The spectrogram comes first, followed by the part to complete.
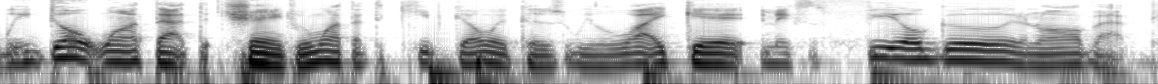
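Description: A man with an American accent speaks at a medium pitch in a dark, mellow tone. His pitch varies in an ordinary way at a moderate pace, in a very clean recording with a silent background. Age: 20s. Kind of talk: solo podcast monologue, motivational faith talk. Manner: casual, with frequent fillers and repetitions.

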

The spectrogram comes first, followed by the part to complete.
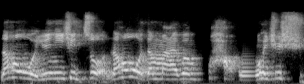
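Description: Her voice is high and pitched upward. She speaks loudly, projecting outward. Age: 20s. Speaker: pet communicator. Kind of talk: radio interview.

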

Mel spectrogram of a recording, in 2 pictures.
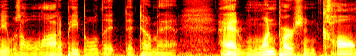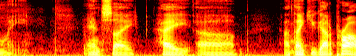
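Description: A man with a Louisiana accent at a fairly low pitch and moderate pace, with fairly even intonation, in a very clean recording over a silent background. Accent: Southern US (Louisiana). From North Louisiana. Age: 60s. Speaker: recovering alcoholic, AA sponsor. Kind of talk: personal testimony. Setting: studio.

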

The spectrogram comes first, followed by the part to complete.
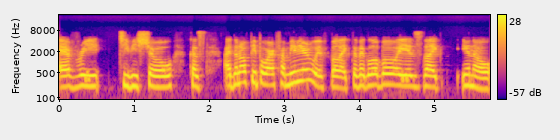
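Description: Fairly high in pitch, a woman talks at a moderate pace with a Brazilian accent. The sound is dry and close, with no echo. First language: Portuguese. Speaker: MMA journalist. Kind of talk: casual interview chat.

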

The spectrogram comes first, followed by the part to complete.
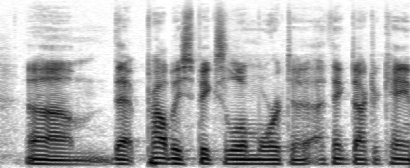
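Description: A man speaks in a Southern US accent. His pitch is very deep and low. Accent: Southern US, noticeable. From southeastern North Carolina. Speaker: psychiatrist, veteran services director. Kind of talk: interview conversation.

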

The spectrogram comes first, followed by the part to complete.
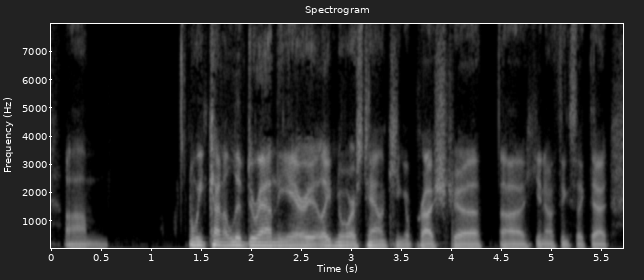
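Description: In a very clean recording with a silent background and a dry, close sound with no echo, a man with an American accent speaks in an ordinary speaking voice, fairly low in pitch, with ordinary pitch variation at a moderate pace. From Western New York, Rochester. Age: 40s. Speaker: podcast host, musician. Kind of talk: casual interview.

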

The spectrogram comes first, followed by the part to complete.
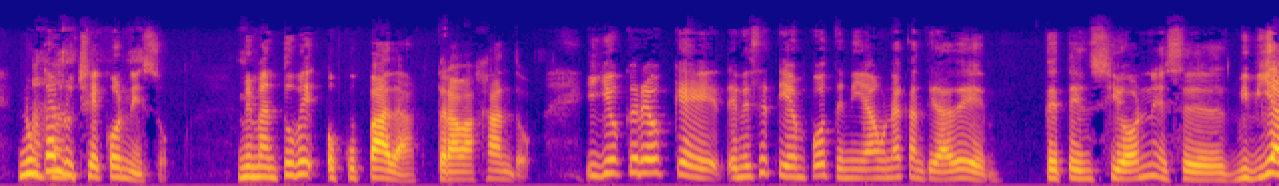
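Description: With lively intonation, a woman at medium pitch speaks at a fairly slow pace in a plain, everyday voice, on a very clean recording with a silent background and a dry, close sound with no echo. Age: 60s. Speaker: physician and healer. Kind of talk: interview.

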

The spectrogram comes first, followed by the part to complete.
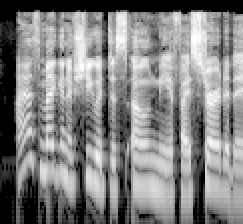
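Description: Noticeable background noise surrounds a woman speaking at a fairly quick pace. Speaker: voice actor. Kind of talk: casual chat.

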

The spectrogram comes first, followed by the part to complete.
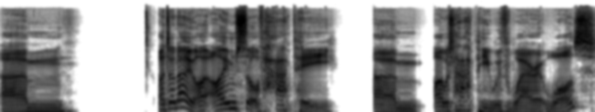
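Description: A man with a medium pitch speaks slowly-ish, at a fairly slow pace, in an ordinary speaking voice with lively intonation. The sound is dry and close, with no echo. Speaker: podcast host. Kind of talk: casual chat.

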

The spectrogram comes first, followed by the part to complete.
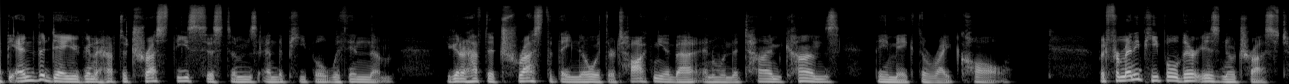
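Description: Recorded very cleanly against a silent background, with a dry, close sound and no echo, a man with a plain, everyday voice talks at a moderate pace in a medium pitch with lively intonation. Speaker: podcast host. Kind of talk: scripted narration and interview.

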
